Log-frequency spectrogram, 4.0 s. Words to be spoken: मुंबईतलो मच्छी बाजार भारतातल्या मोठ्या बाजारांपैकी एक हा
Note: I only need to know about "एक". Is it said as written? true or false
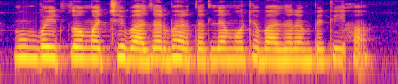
false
